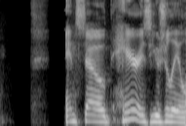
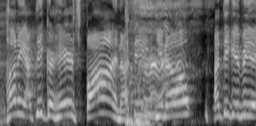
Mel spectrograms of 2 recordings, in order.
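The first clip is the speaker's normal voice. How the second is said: much higher, appeasing sing-song; placating call; 11 semitones higher than usual. Retold or imitated. Dad calling placatingly to mom about the hairdo, much higher. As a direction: soothe the wife from the next room.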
